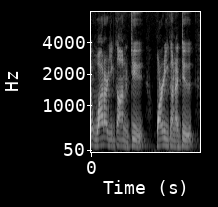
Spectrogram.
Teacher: De hecho, yo lo suelo hacer what are, unir el what con are, haciendo la T como R suave.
